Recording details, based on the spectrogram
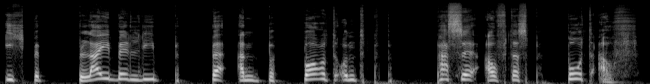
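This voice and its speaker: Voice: mid-range voice, takes it slowly, darkish tone, dry recording, clean studio sound, voice pushed up, close to an everyday voice. A narrator voicing a proud but timid male submarine captain who stutters on the first sounds of words, in a storybook reading. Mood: nervous. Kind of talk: storybook character voice.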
